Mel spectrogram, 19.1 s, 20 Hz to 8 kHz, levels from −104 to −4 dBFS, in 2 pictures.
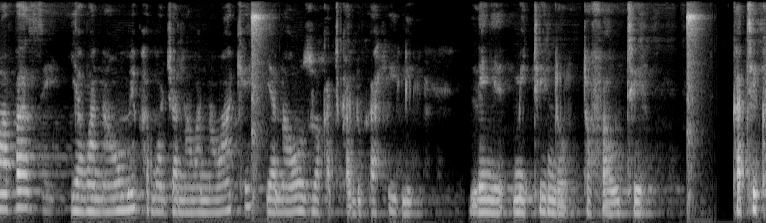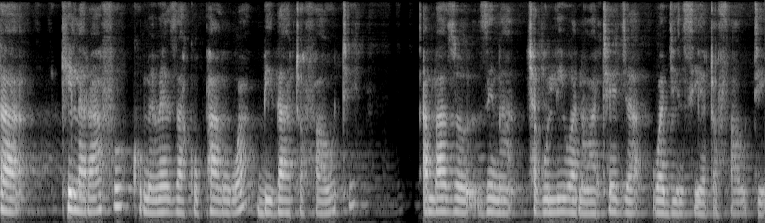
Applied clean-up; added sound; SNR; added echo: neural separator model SepFormer DNS4.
